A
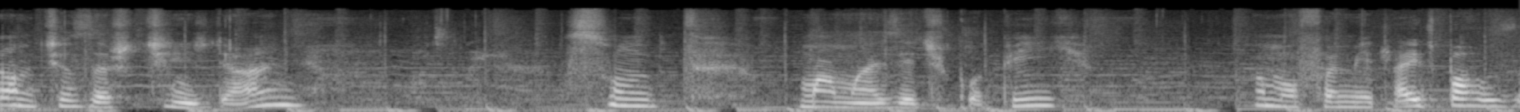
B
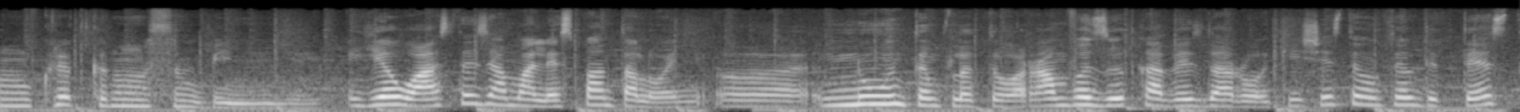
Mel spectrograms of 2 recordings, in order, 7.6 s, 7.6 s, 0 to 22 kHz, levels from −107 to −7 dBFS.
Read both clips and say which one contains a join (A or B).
B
